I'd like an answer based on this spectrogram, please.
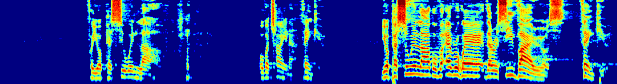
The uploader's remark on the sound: Sermon preached at CBC Shiashie Campus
